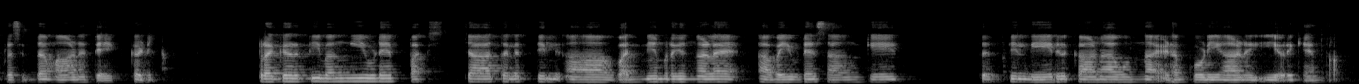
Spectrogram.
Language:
Malayalam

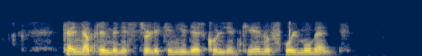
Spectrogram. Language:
Maltese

